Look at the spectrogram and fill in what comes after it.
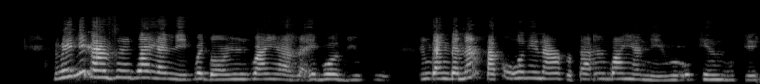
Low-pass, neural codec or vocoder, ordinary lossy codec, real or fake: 9.9 kHz; codec, 24 kHz, 0.9 kbps, WavTokenizer, medium music audio release; none; fake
